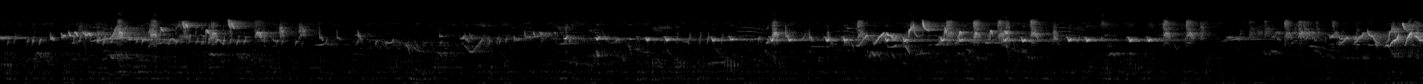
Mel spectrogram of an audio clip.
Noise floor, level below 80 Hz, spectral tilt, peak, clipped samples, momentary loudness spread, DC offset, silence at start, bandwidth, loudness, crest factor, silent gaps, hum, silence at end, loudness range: -53 dBFS; -80 dBFS; 4.5 dB/octave; -12 dBFS; under 0.1%; 19 LU; under 0.1%; 0 s; over 20 kHz; -30 LUFS; 22 dB; none; none; 0 s; 10 LU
